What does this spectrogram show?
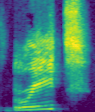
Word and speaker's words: brit: It's brit, right? So when a baby boy is 7 days old, he has a bris. Everybody calls it a bris because it's from when we pronounce that last letter as an S.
